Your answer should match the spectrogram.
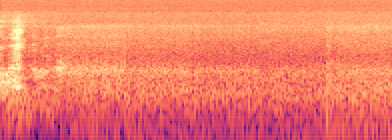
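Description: Near silence: faint room tone, with one brief faint click right at the start.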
